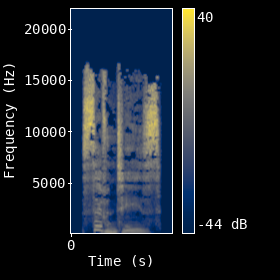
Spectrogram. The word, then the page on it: seventies: British English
